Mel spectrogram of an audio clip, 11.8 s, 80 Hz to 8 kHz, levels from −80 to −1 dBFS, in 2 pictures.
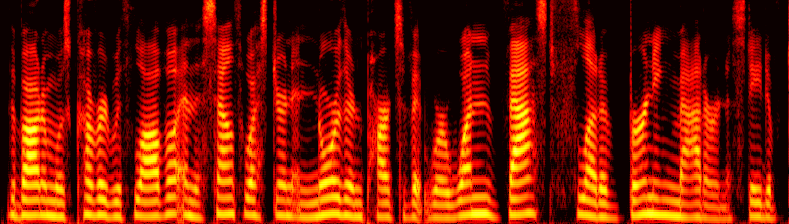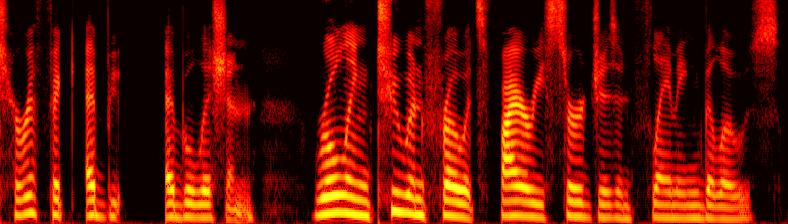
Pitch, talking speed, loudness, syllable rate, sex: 185 Hz, 190 wpm, -22 LUFS, 5.3 syllables/s, female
